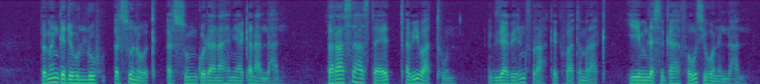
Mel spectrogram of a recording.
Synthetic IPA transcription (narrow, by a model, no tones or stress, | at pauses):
b̥əməŋɡəd̪əhulːuʔɨɾsunwɔkʼʔɨɾsumɡo̞d̪anahɨnjakʼənalːəhal | b̥əɾasɨhast̪ʰəjajɛt̪t̪ʼːəβiβat̪ʰːəhun | ʔɨɡzjaβhe̞ɾɨnfɨɾakʰəkʰʼɨfat̪ʰɨmɾa̰kʼ | jɪhɨmləsɨɡahfəwsɪho̞nɨlːəha̰l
